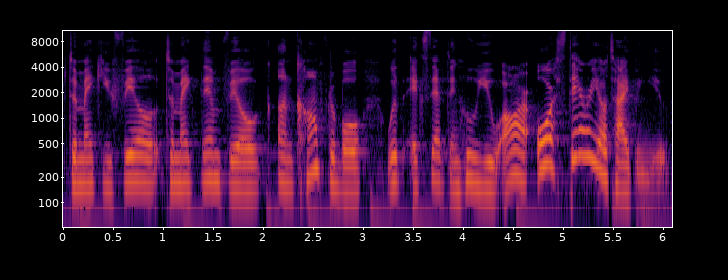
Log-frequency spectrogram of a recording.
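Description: Higher-pitched man. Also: big pitch swings, moderate pace. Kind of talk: casual conversation.

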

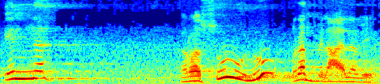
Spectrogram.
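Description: An older Egyptian man preaching in a high, gravelly voice. He keeps posing questions to his audience and answering them himself. The old recording rings with long hall reverb over a faint hiss. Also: very animated, slow, mellow. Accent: Egyptian Arabic. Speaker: preacher explaining the Quran. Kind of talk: colloquial religious lecture.

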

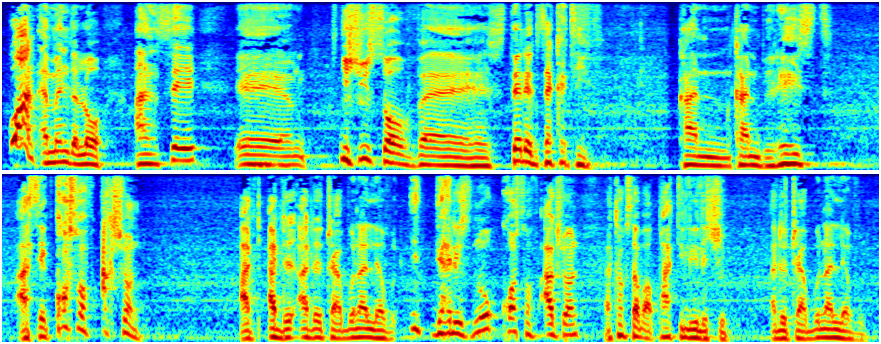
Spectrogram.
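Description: A man's voice: on the low side, animated, brisk, slight background noise. A man with a Nigerian accent giving an emphatic, argumentative legal commentary in a discussion, repeating phrases for stress. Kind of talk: animated political and legal discussion.

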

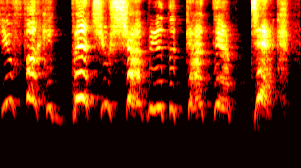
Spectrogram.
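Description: A man voicing a brash young teenage gamer boy in a shrill, squealing falsetto. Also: unhurried, gravelly, exaggerated voice. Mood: furious.

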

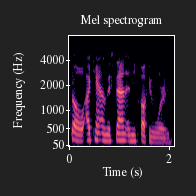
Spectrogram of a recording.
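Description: A man's voice: fairly high pitch, a little fast, muffled recording, a little hiss or hum. A young man chatting bluntly with friends over an online voice call, swearing freely. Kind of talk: casual chat.

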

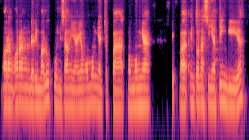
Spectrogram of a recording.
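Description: A man giving a religious lecture on parenting as an Islamic teacher, speaking in measured phrases that he often closes with a questioning tag. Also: mid-range voice, flat delivery, a bit bright, dry recording. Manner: measured, tags phrases with frequent "ya".

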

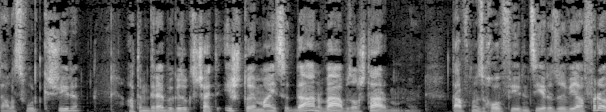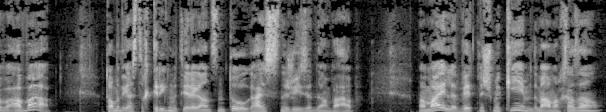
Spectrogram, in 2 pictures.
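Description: A man with a Yiddish accent teaching a Talmud class, reading the text in a quick singsong study-hall chant and explaining it. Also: medium pitch.

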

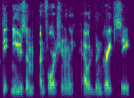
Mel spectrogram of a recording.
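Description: A man's voice: medium pitch, completely flat delivery, quick pace, smooth, no echo. A man recapping a wrestling event in casual podcast chat, rambling and full of fillers. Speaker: co-host recapping a wrestling show.

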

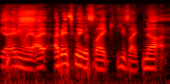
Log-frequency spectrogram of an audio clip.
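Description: A man's voice: medium pitch, fast, slight background noise. A young man, a podcast guest, telling a long story in a casual, rambling way, with lots of fillers and laughs, over a voice call.

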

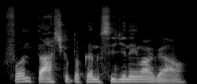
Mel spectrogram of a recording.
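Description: A man's voice: medium pitch, steady tone, normal speed, a little mellow, husky, no room sound, clean studio sound. A man hosting a casual podcast interview, enthusiastic and repeating words for emphasis. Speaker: podcast host.

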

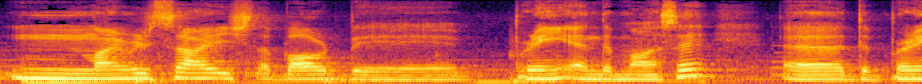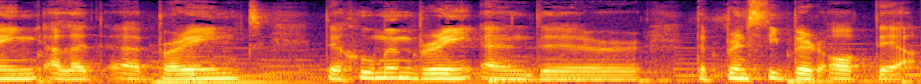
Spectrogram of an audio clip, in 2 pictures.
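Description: A young adult with a Burmese accent answers interview questions in non-native English, halting and repeating phrases. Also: mid-range voice, fairly even intonation, soft background music. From Myanmar. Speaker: interview guest, biomedical engineering researcher.

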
